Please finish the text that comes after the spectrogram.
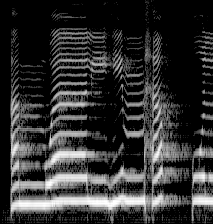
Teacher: Selanjutnya ada hukum izhar syafawi. Karena mim sukun menghadapi huruf yang bukan mim ataupun ba, maka mim sukun dibaca dengan jelas. · Cara bacanya tanwinnya dileburkan ke lam, tidak perlu ditahan, tidak disertai dengung. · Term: idgham bila gunnah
